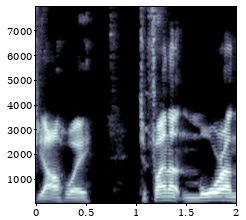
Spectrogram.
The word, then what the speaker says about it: Yahweh: The more likely pronunciation is Yahweh.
